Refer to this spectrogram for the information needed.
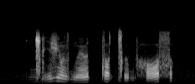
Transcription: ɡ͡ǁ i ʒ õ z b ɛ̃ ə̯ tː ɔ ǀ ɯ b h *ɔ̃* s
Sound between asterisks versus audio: incorrect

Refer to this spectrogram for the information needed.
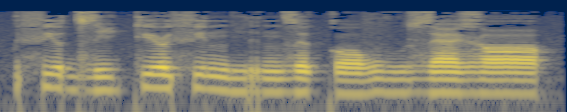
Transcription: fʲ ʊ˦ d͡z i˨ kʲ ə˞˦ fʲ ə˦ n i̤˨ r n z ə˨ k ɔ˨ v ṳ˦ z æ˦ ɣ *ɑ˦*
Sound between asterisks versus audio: correct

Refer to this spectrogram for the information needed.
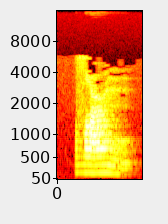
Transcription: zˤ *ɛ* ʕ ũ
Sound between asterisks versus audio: correct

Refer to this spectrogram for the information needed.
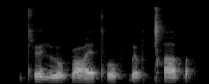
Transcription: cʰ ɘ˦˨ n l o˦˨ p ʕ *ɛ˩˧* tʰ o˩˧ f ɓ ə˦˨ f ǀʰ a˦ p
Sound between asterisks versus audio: correct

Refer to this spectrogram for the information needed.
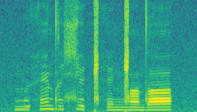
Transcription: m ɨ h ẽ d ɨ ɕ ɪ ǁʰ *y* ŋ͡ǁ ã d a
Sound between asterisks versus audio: incorrect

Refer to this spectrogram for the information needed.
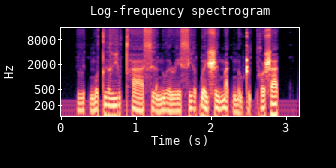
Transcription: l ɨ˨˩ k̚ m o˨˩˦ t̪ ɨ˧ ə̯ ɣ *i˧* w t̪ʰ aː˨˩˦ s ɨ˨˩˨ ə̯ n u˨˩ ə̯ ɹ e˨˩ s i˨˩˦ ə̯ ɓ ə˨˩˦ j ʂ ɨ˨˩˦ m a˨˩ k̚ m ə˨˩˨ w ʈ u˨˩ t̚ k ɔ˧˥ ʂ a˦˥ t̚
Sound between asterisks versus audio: correct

